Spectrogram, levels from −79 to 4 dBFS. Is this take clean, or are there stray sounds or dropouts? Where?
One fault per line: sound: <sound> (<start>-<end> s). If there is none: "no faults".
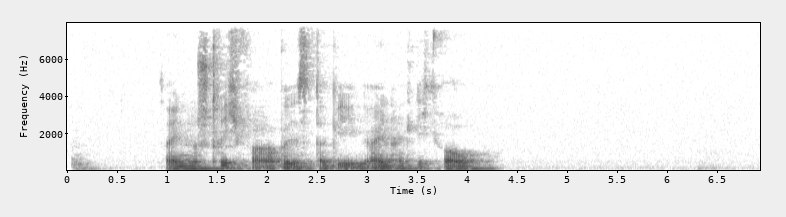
no faults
